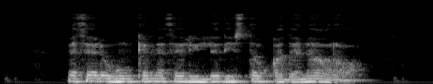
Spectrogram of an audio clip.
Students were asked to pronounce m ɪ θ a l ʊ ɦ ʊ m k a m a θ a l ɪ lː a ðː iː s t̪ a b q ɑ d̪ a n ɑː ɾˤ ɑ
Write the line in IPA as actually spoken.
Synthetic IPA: m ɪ θ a l ʊ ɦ ʊ m k a m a θ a l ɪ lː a ð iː s t̪ a w q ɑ d̪ a n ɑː ɾˤ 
